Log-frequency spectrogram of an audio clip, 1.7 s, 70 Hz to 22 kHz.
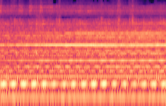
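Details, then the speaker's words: Electric fan plugged into a 220 V outlet: steady motor hum with faint pulsing, blades not spinning or only turning slowly; seized bushing, motor spins when cool then stops again once hot; to be lubricated. "dinig niyo po ba umuugong lang ayaw umikot Pero dahan-dahan umiikot"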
